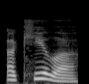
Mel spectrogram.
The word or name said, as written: akhila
